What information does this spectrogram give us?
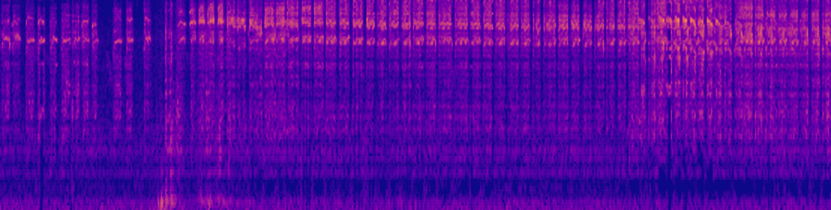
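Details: A courting pair of small birds nesting in a nest box, the female building her second nest, chirp back and forth in high, scratchy, buzzy notes, about three a second, growing louder; brief low bump early, one shuffles.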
